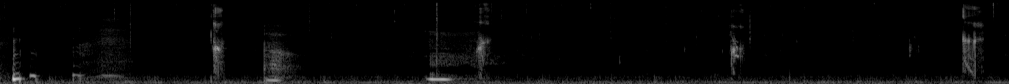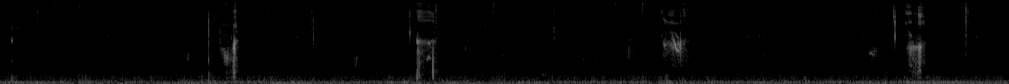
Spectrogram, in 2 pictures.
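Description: Someone chews food after taking a taste, giving quiet, irregular crunching bites and soft mouth sounds spaced through a hushed background, with many small crisp bursts rather than a steady rhythm.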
